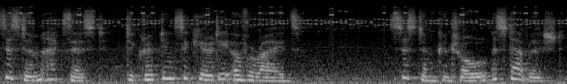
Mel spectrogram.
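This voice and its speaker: Woman playing a shipboard AI, mellow mid-pitched voice, impersonal status announcements, distant sound, faint noise, video game. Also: animated, moderate pace, natural voice. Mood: neutral. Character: calm, obedient female shipboard computer assistant. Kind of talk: video game cutscene acting.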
